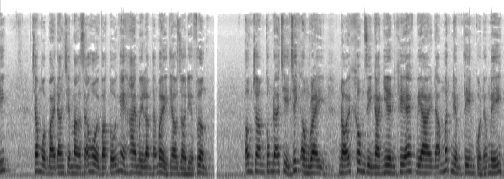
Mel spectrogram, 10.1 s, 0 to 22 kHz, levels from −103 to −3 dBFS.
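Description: Nothing in the audio stands out as a technical fault at any point, so there's nothing here to flag.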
